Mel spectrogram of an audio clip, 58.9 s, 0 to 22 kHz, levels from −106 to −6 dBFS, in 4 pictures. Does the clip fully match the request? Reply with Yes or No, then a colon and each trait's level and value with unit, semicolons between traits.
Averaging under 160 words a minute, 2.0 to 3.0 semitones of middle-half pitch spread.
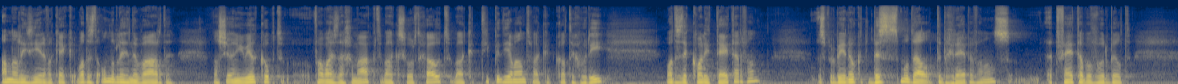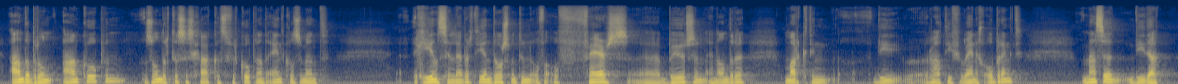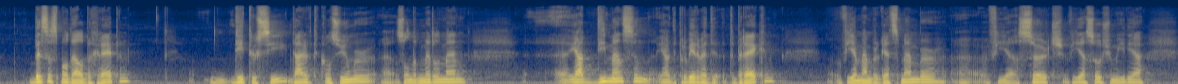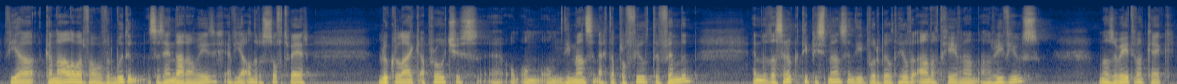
No: average, 150 wpm; average, 3.4 semitones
